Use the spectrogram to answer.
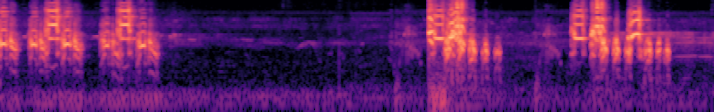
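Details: Wild Grey Francolin from a male-and-female pair in natural forest: two rasping notes, several seconds of quiet, then two more loud grating bursts.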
